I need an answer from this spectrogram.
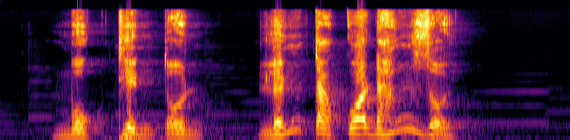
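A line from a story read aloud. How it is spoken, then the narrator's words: Sudden fury. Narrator (Vietnamese): Hạo Thiên Đế đột nhiên giận dữ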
